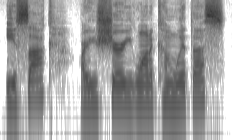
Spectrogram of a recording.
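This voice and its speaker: A woman's voice: medium pitch, fairly even intonation, fairly quick, smooth, no room sound, studio quality, lightly acted. A woman voicing a firm, cool-headed young warrior in an anime video game. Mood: firm, guarded. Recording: game audio with music behind.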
